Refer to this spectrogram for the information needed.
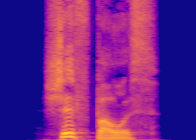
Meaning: genitive singular of Schiffbau
- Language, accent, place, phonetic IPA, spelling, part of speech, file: German, Germany, Berlin, [ˈʃɪfˌbaʊ̯s], Schiffbaus, noun, De-Schiffbaus.ogg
